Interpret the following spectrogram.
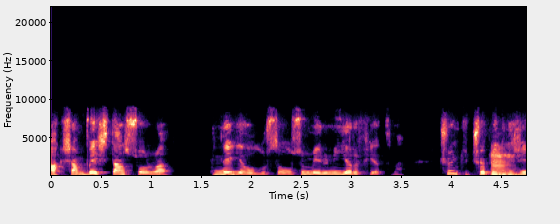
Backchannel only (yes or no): yes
